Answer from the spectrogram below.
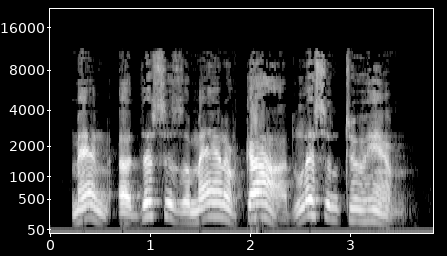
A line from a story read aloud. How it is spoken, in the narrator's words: this young lady that was possessed with an evil spirit said and called out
